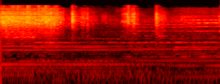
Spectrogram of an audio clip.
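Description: Steel BBs poured into a Red Ryder BB gun's loading port. A rushing rattle at the start, then a few short rattles as the last BBs trickle in, over soft background music.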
